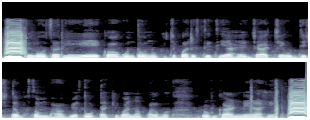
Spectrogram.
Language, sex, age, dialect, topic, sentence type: Marathi, female, 25-30, Varhadi, banking, statement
